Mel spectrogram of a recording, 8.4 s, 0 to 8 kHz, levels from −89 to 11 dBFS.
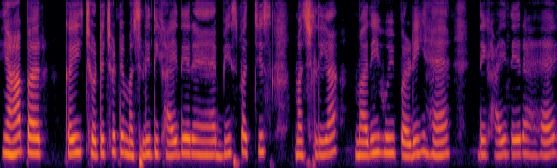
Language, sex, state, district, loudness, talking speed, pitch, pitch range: Hindi, female, Bihar, Kishanganj, -24 LUFS, 145 wpm, 265 Hz, 250-280 Hz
